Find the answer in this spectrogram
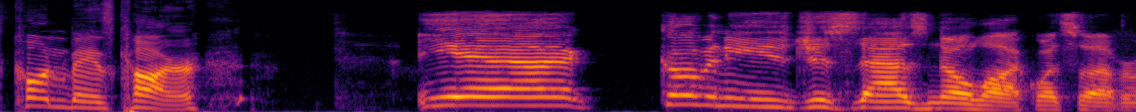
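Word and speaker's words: Kobeni: Kobani, how do you pronounce her name? Kobani.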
